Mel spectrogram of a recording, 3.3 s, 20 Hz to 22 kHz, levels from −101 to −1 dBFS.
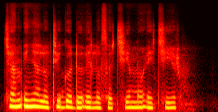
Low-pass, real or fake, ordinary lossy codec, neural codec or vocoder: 19.8 kHz; fake; none; autoencoder, 48 kHz, 32 numbers a frame, DAC-VAE, trained on Japanese speech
